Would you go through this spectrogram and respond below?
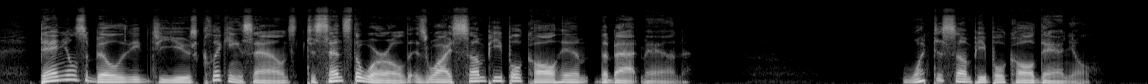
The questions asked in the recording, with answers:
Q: What do some people call Daniel?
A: Some people call Daniel the Batman.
